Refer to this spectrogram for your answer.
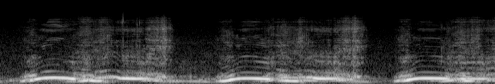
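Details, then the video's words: Roaring from big male lions disputing territory as a takeover begins in the far southern Kruger National Park, morning. Three powerful rolling roars in quick succession, each arched and rough, nearly continuous. "Big male lions in a Territorial Dispute! A Male Lion Takeover Starts!"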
